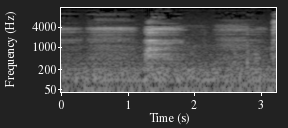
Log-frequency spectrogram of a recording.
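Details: Adult with sarcoidosis, chronic pulmonary aspergillosis and a very low CD4 count, who coughed up blood the night before: loud, effortful breaths in and out, still heavy minutes after walking upstairs; ongoing breathlessness after exertion.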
